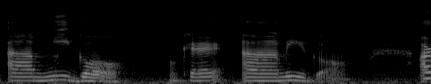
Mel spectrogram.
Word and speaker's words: amigo: A migo. And the stress is on the second to last um syllable. So it is pronounced amigo.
